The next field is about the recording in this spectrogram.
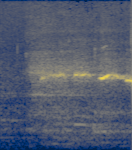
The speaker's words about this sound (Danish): Jamen, prøv lige at fløjte.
